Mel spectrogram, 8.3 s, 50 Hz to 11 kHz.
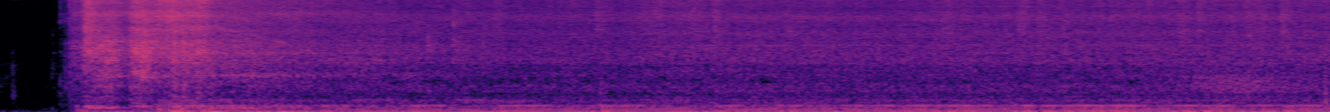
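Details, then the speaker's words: Nissan 240SX S13 with SR20DET, oil-primed then cold started and warming up: lumpy, slightly uneven low idle that hunts; timing well down, idle air off target, injector time said to be too high, gauge reads very rich; rough rich idle, cause undiagnosed. "Ew. Ew. Okay, so we're warming up. The timing is not looking pretty. Idle air should be closer to 50%."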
